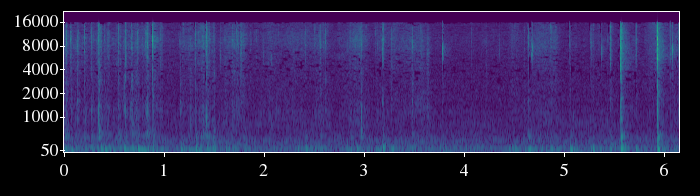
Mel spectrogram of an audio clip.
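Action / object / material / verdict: tap / plastic wireless keyboard / plastic / none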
